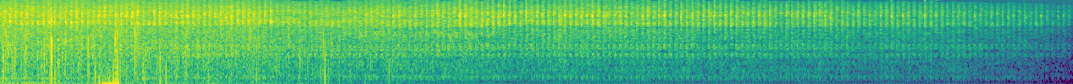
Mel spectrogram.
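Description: Outro sound effect: a few sharp clicks and one loud deep thump about a second in, then scattered ticks and a faint crackling hiss that fade away to silence.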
